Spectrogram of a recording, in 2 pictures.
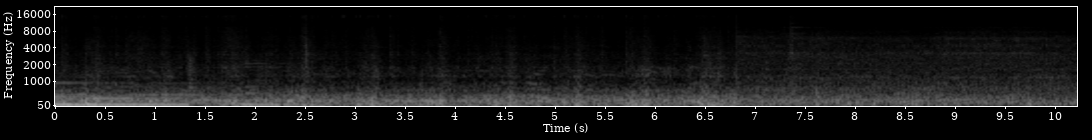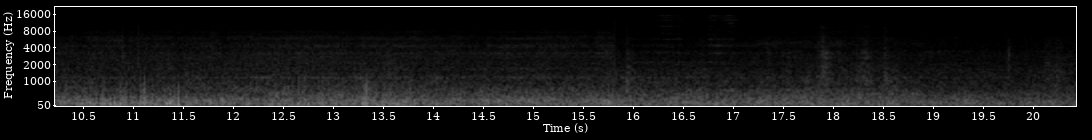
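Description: Rumble and rattle of an old wooden tram running on its rails, heard from inside the car, with scattered clicks and knocks. Music dies away in the first second or so, and the tram noise slowly fades lower through the rest.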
